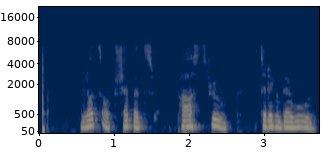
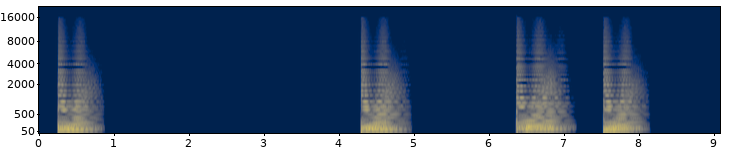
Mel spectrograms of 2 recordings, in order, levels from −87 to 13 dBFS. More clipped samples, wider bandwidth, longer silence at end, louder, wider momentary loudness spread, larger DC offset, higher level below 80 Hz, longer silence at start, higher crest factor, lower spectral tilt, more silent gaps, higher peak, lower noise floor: neither; second, 7.4 kHz vs 10.5 kHz; second, 0.05 s vs 1.05 s; second, -37 LUFS vs -21 LUFS; second, 13 LU vs 16 LU; neither; second, -60 dBFS vs -34 dBFS; second, 0.05 s vs 0.25 s; about the same, 16 dB vs 18 dB; first, -9.5 dB/octave vs -8 dB/octave; second, none vs 0.88-4.29 s, 4.99-6.36 s, 7.18-7.52 s; second, -22 dBFS vs -6 dBFS; second, -62 dBFS vs under -90 dBFS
